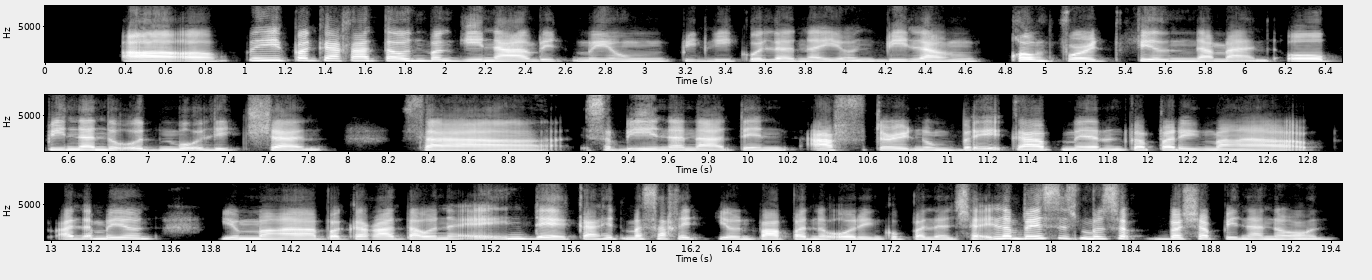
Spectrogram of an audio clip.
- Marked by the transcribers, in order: other background noise; "rin" said as "lin"
- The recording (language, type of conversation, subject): Filipino, podcast, Anong pelikula ang hindi mo malilimutan, at bakit?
